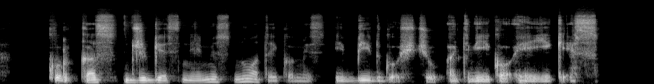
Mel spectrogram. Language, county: Lithuanian, Kaunas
